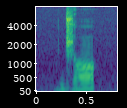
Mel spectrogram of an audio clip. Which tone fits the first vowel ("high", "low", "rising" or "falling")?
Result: rising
